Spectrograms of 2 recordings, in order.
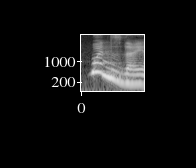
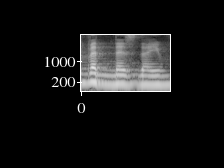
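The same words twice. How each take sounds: First: The d sound is not pronounced. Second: The d sound is pronounced. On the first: The speaker calls it right. "Środa, Wednesday" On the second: The speaker calls it wrong. "a nie Wednesday. No to jest nawet mi ciężko wymówić"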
